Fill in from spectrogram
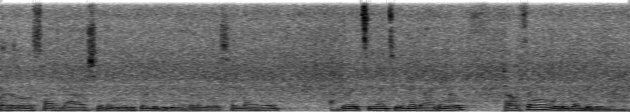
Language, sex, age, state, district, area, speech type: Malayalam, male, 18-30, Kerala, Kottayam, rural, spontaneous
